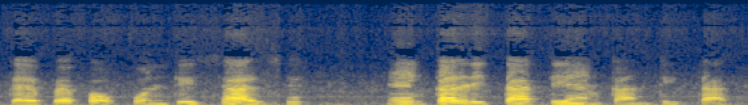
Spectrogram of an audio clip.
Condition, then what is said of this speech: Cerebral palsy. Tengo un diagnóstico de parálisis cerebral es decir, que tengo poco equilibrio, dificultad al caminar, al hablar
